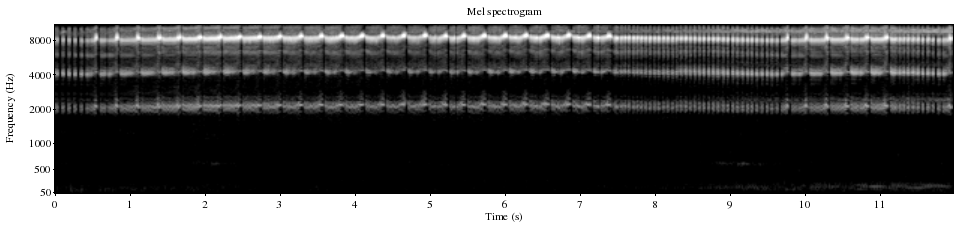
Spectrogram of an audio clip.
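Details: An Indian cicada gives a shrill, steady, ringing buzz with a fast pulsing flutter running through it.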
